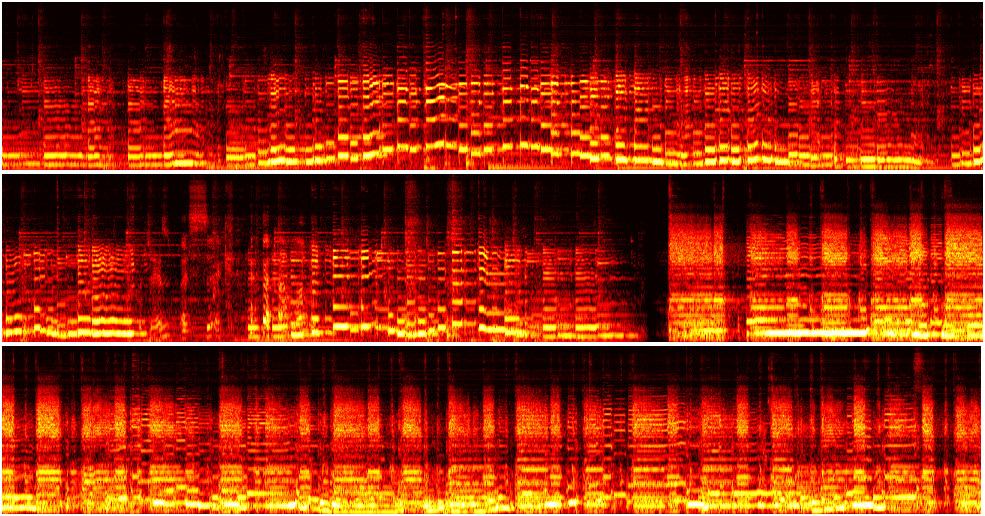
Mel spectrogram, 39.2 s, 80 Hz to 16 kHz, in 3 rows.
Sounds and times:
Guitar: 0.0s - 39.2s.

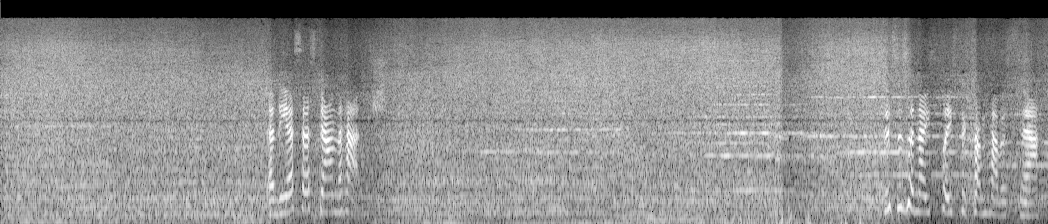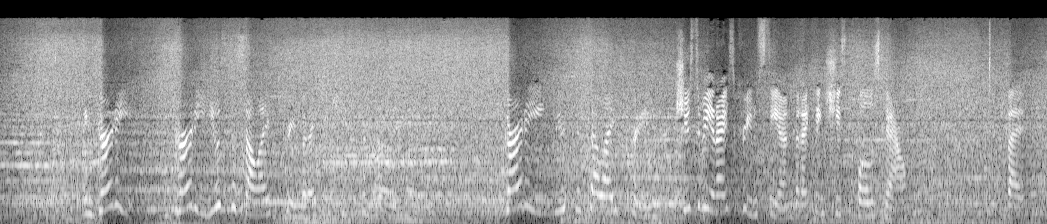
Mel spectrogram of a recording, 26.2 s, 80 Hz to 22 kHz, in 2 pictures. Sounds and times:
Speech: 3.4s - 4.8s, 11.0s - 13.0s, 13.8s - 18.4s, 19.4s - 24.4s, 25.6s - 25.9s.

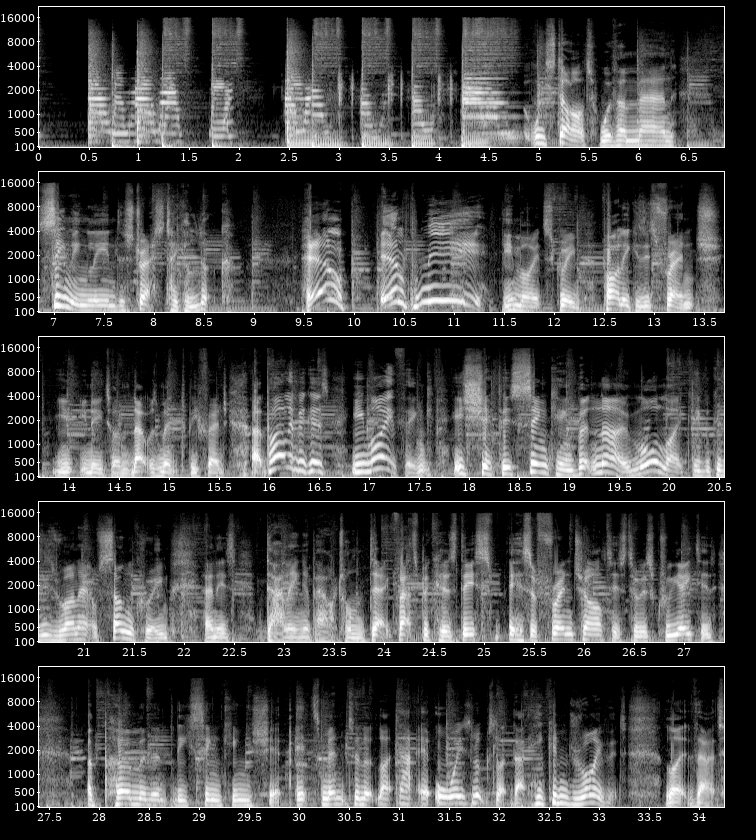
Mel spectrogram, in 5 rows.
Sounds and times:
Music: 0.0s - 34.2s
Speech: 4.9s - 8.8s, 9.5s - 34.2s.

